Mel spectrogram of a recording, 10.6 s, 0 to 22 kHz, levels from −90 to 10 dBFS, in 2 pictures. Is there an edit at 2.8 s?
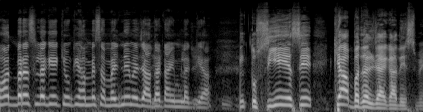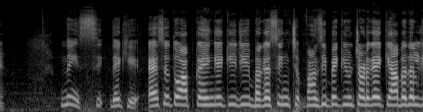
yes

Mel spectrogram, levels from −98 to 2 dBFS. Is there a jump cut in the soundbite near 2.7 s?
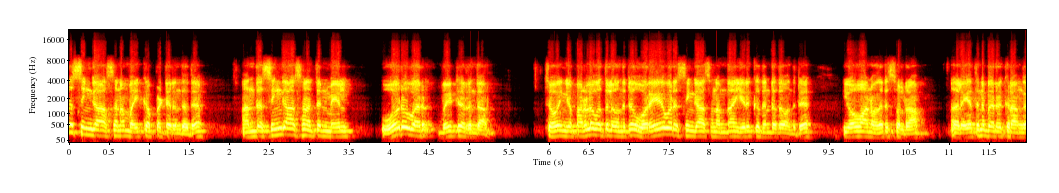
no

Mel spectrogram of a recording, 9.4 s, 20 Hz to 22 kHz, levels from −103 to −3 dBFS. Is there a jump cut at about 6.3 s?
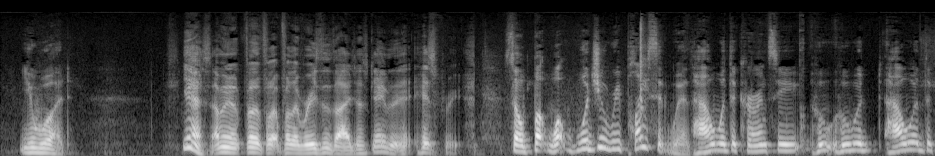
no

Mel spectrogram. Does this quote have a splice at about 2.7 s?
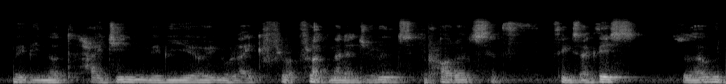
no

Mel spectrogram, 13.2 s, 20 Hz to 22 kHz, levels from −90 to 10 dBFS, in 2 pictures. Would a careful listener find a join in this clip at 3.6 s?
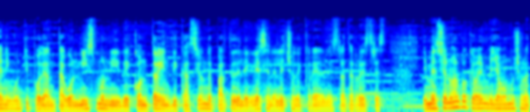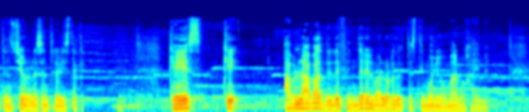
no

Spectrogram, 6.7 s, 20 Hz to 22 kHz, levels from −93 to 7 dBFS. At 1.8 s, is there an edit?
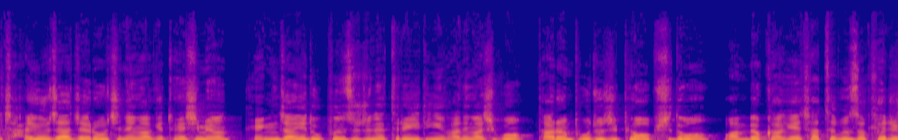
yes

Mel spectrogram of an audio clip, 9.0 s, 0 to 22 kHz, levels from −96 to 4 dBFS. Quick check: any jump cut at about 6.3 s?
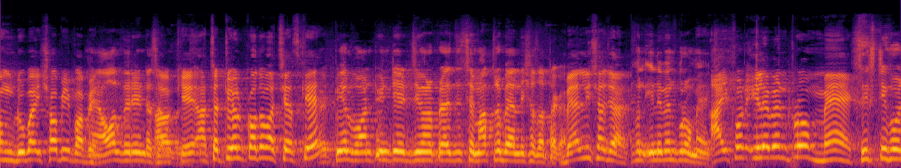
yes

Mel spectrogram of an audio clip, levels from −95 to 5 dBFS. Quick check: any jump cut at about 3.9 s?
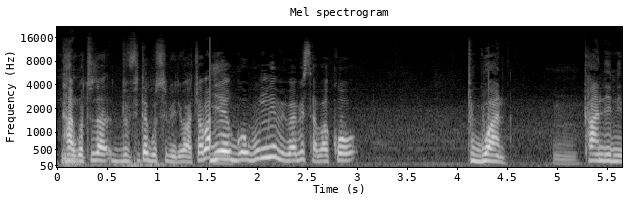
no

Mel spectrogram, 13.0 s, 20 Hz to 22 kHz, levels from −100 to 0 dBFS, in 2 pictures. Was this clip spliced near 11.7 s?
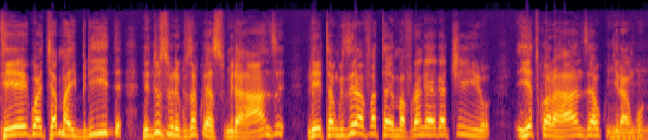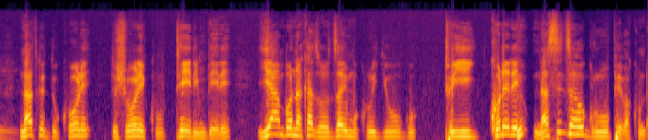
yes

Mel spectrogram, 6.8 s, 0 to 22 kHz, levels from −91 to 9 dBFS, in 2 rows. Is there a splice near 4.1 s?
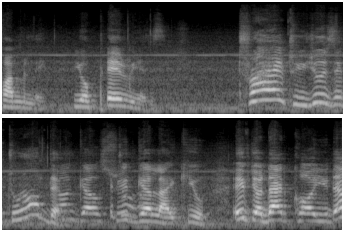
yes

